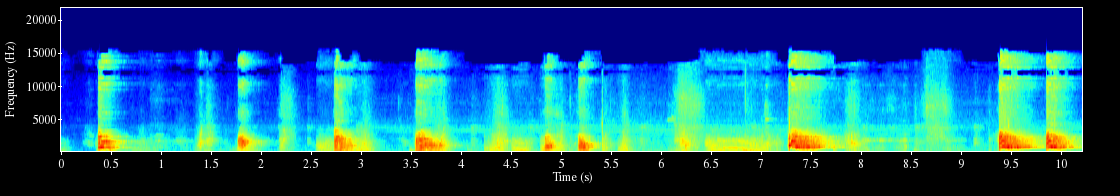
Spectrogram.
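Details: Pet corgi attacking a remote control whoopie cushion hidden under a sofa cushion at home: sharp, high barks in uneven bursts, about one every two seconds, with a person speaking in between.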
